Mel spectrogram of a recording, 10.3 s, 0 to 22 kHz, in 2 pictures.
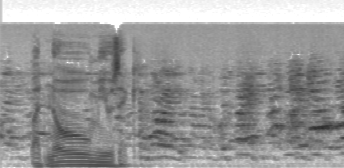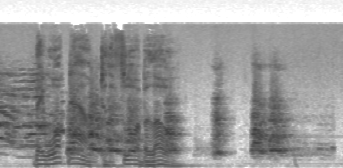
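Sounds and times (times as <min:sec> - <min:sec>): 
speech: 0:00.5 - 0:04.8, 0:05.7 - 0:07.9
dog barking aggressively: 0:06.2 - 0:09.7.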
